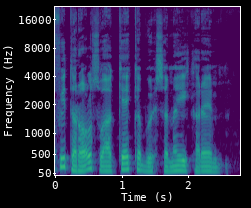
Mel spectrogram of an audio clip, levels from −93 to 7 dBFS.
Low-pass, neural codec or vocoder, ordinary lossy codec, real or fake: none; none; none; real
